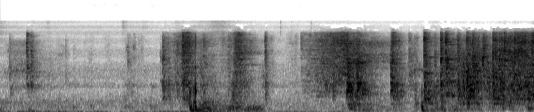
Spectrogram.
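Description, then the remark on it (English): A metal cookie sheet is pulled out from among other pans, with several loud, bright clattering and scraping bursts over about five seconds and no talking. “I'm getting a cookie sheet out.”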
